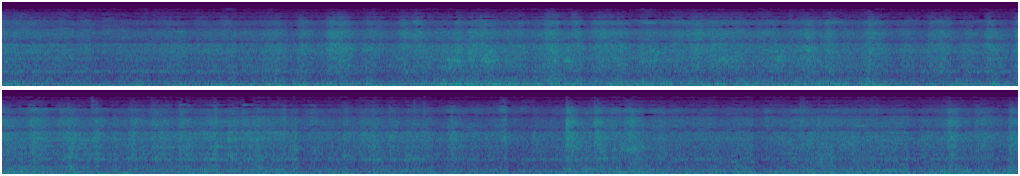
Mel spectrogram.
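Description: Metal clanks and squeals as the train car sways.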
